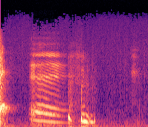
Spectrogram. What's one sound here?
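A young woman sobs and wails in grief.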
